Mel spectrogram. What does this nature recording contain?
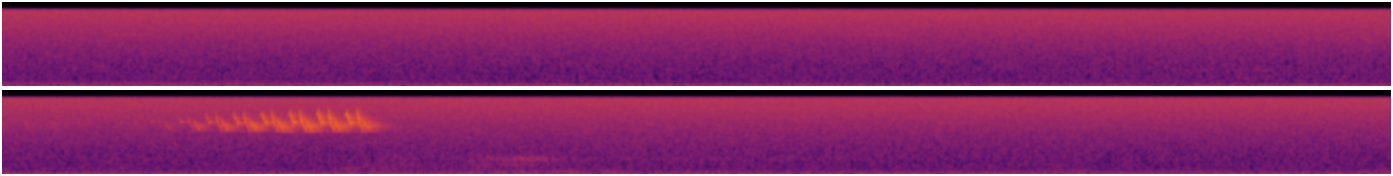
Black-throated Green Warbler, Ovenbird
